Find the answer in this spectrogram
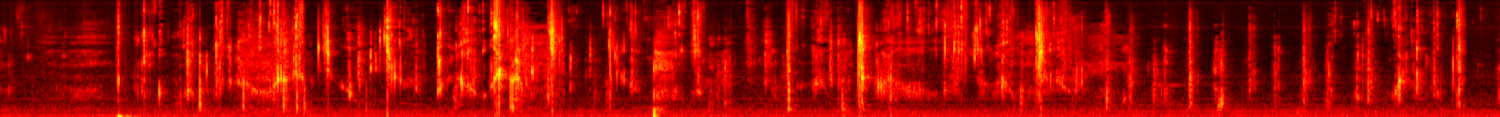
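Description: A person chewing pink sweets close to the microphone, with many irregular crisp crunches and bite clicks.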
